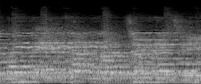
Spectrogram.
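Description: Male stage ensemble singing a musical-theatre chorus number together, over instrumental accompaniment.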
